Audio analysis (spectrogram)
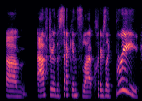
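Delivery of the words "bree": sharp rebuke. Retold or imitated. Claire scolding Bree's slap.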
